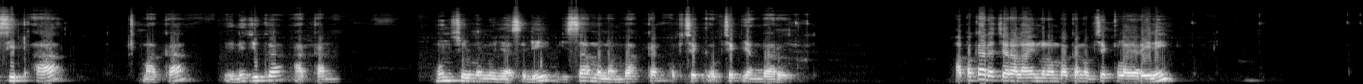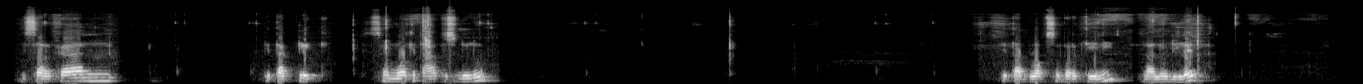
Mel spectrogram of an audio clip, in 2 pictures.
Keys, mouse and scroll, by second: 0.4 shift+a, 8.1 click, 12.0 click, 13.5 click, 14.1 click, 15.4 click, 16.2 click, 17.6 ctrl+a, 18.5 click, 19.6 click, 21.7 ctrl+a, 23.0-24.7 drag, 25.7 Delete.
